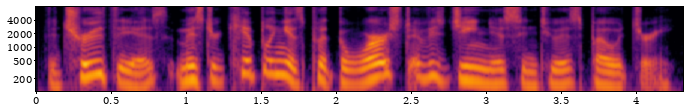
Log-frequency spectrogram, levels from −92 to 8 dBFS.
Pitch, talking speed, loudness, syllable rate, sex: 185 Hz, 210 wpm, -20 LUFS, 4.7 syllables/s, female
